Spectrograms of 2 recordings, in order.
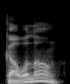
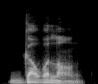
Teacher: This link is very common and involves letting a slight glide of air connect the two words.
